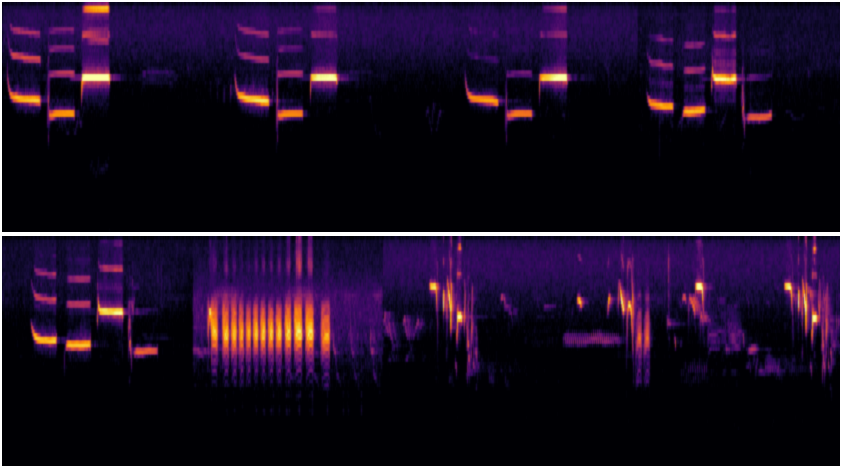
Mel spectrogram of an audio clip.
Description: chickadee, Bird Calls; Ornithology

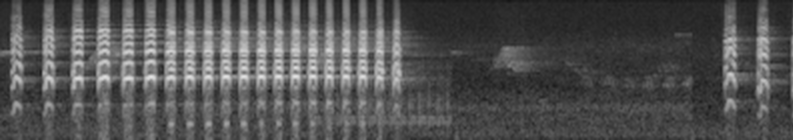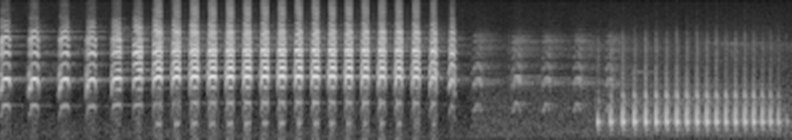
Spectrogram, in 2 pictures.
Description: pileated woodpecker, Bird Calls; Ornithology

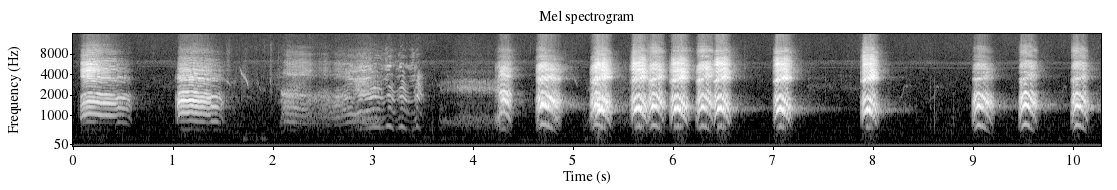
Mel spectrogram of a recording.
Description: crow, Bird Calls; Ornithology

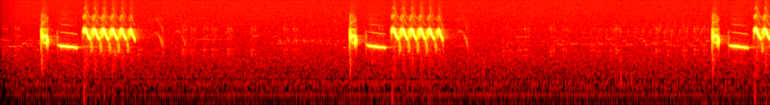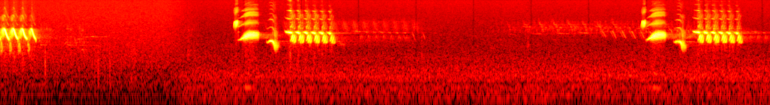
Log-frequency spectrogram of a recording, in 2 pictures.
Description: eastern towhee, Bird Calls; Ornithology

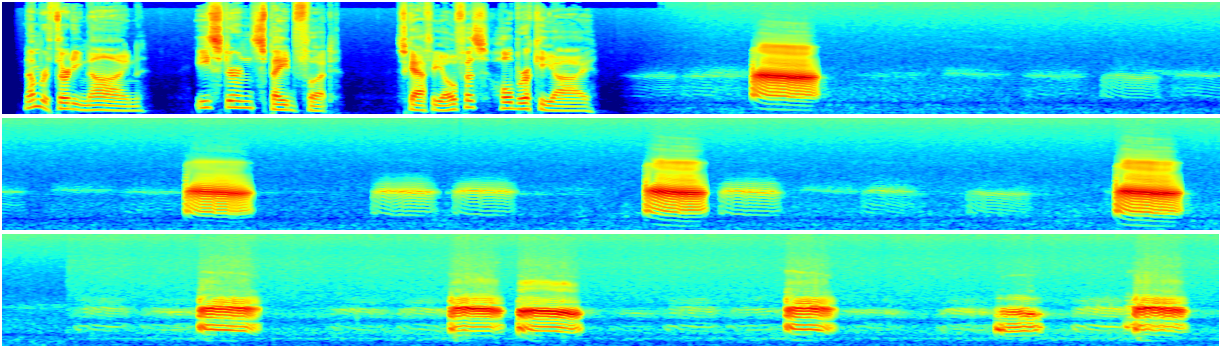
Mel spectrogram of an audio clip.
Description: Eastern Spadefoot, frog calls; Herpetology; Herpetology Intro

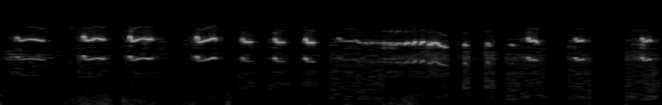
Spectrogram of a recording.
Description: killdeer, Bird Calls; Ornithology

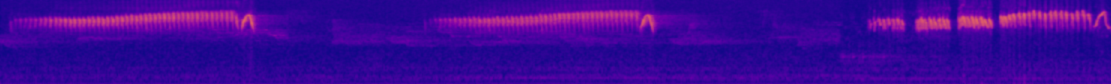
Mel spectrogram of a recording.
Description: parula, Bird Calls; Ornithology

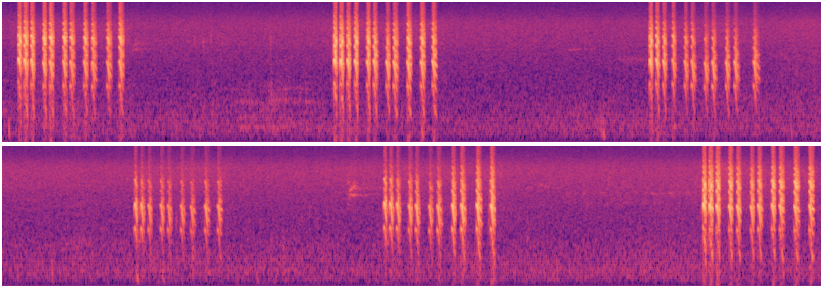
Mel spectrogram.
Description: kingfisher, Bird Calls; Ornithology

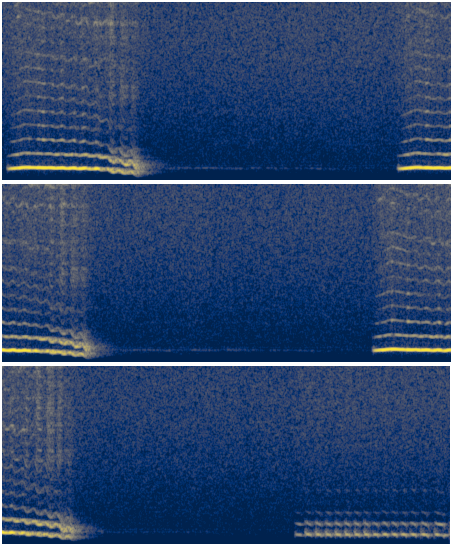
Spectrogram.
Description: screech owl, Bird Calls; Ornithology

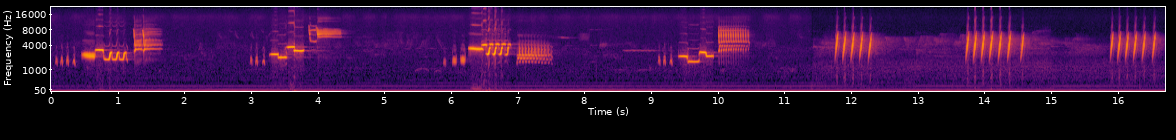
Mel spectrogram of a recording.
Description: wood thrush, Bird Calls; Ornithology

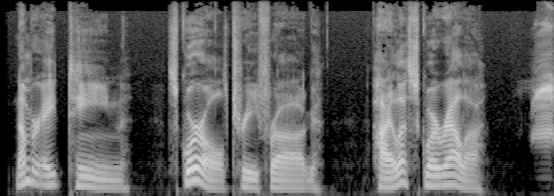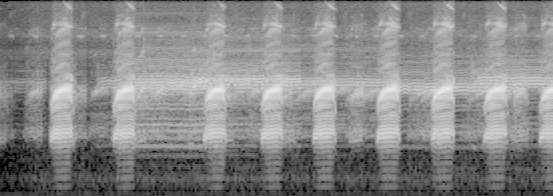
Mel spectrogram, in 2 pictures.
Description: Treefrog Squirrel, Frog Calls; Herpetology; Herpetology Intro

